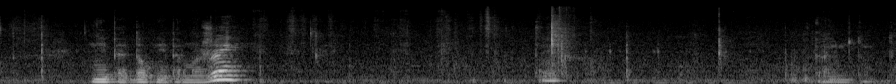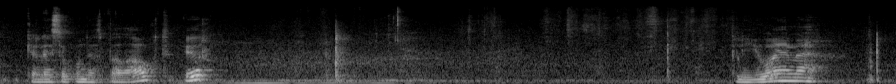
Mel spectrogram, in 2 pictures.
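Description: A man speaks calmly and close by, explaining.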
